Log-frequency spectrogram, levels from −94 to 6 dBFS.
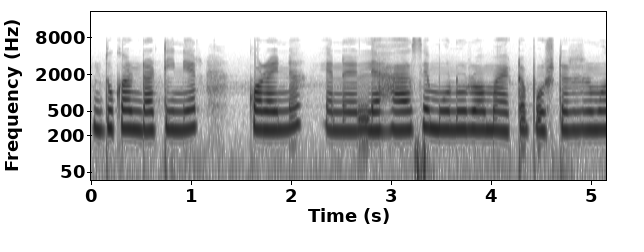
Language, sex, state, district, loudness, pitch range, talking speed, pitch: Bengali, female, Tripura, West Tripura, -17 LUFS, 245-255 Hz, 105 wpm, 250 Hz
